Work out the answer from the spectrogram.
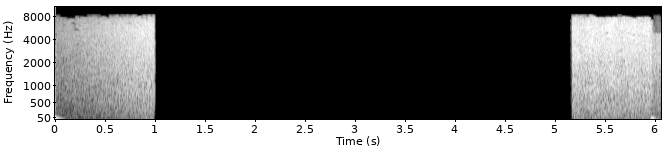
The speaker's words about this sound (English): I'm still getting the carrier signal louder than the voice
